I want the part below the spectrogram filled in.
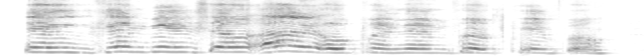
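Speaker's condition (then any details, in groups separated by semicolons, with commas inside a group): Traumatic brain injury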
